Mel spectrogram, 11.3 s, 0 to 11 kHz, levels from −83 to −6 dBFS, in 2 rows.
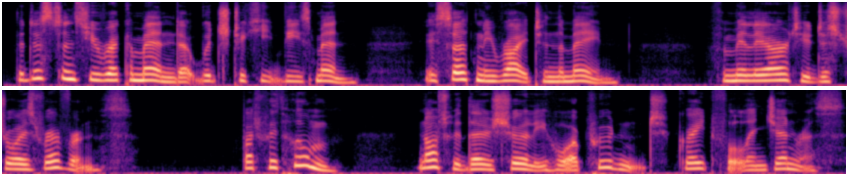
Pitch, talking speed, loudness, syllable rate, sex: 205 Hz, 165 wpm, -18 LUFS, 6.3 syllables/s, female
